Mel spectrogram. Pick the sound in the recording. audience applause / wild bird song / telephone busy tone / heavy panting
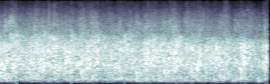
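audience applause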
